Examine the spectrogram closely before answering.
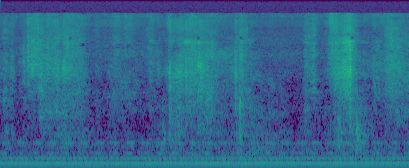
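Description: Paper rustles as a man turns a page.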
